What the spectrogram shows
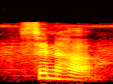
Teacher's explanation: অনুস্বার শব্দের মাঝখানে থাকায় ন এর মত উচ্চারণ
